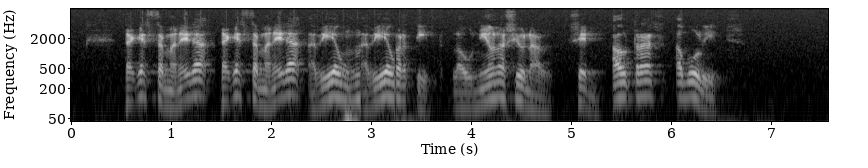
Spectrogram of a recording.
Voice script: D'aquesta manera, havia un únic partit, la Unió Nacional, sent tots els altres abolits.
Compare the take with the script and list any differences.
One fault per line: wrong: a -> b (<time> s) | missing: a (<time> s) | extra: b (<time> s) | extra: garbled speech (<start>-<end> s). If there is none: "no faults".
extra: d'aquesta manera (1.5 s)
wrong: únic -> havia (3.0 s)
missing: tots els (5.3 s)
